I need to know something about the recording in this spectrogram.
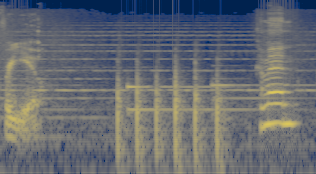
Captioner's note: knocking on door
